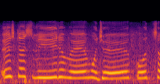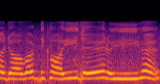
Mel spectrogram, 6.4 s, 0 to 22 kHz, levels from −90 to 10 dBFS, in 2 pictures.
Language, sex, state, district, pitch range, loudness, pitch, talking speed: Hindi, female, Madhya Pradesh, Umaria, 270-310 Hz, -10 LUFS, 290 Hz, 95 wpm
